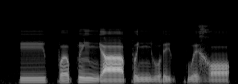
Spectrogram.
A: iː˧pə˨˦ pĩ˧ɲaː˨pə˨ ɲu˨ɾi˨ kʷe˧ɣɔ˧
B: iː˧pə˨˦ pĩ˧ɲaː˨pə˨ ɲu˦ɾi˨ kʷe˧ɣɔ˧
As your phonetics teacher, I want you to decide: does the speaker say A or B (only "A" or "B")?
A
